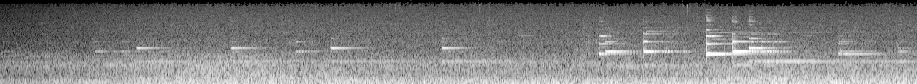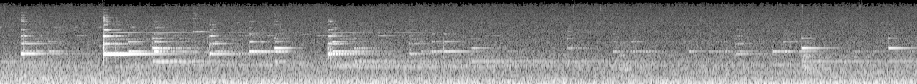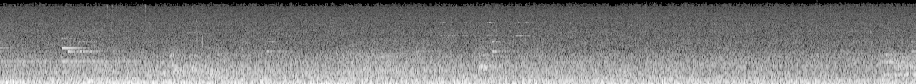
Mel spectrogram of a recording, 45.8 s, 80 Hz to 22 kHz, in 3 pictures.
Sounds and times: Wind chimes 1.4 - 33.0
Wind chimes 34.9 - 36.1
Wind chimes 37.4 - 40.2

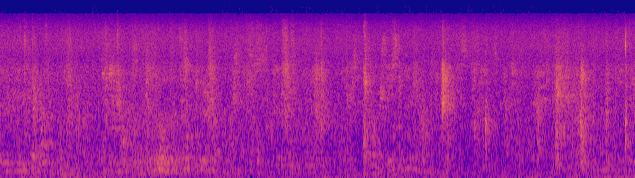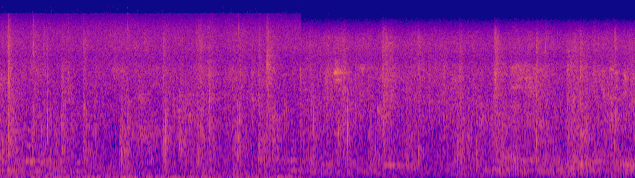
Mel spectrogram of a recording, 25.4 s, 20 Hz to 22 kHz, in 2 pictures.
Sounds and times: visitors talking 0.0 - 21.0
footsteps 0.0 - 25.2

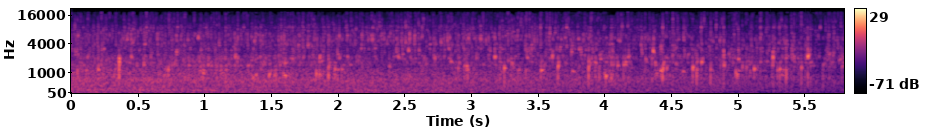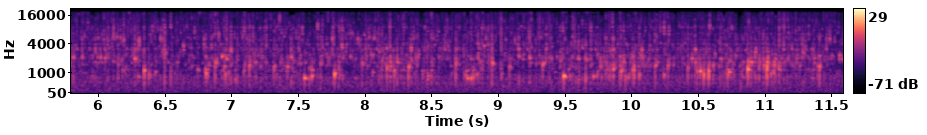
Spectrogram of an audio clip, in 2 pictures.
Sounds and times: tiny ice of river 0.0 - 7.6
small river 0.0 - 11.5

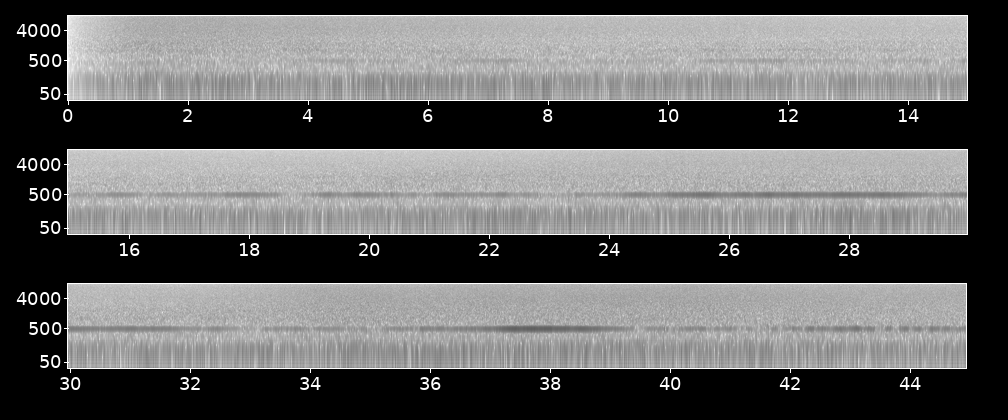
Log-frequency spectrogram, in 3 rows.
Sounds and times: wind 0.0 - 44.9

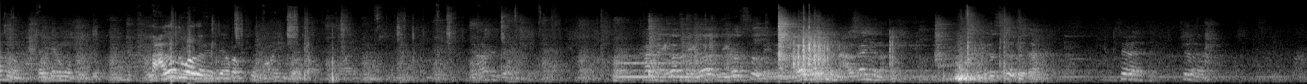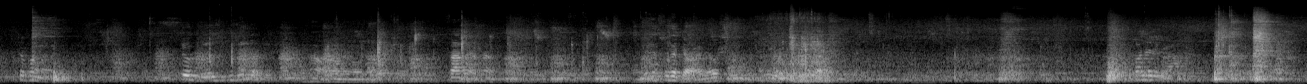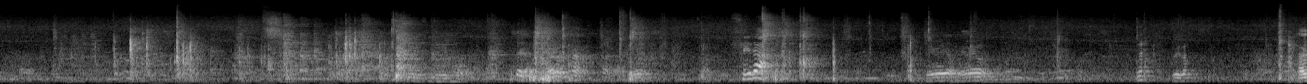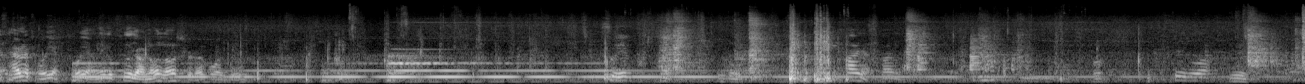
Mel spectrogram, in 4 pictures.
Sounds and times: Tibetan bowl 6.1 - 13.0
Tibetan bowl 39.4 - 52.2
Work in Progress sounds 39.9 - 52.2

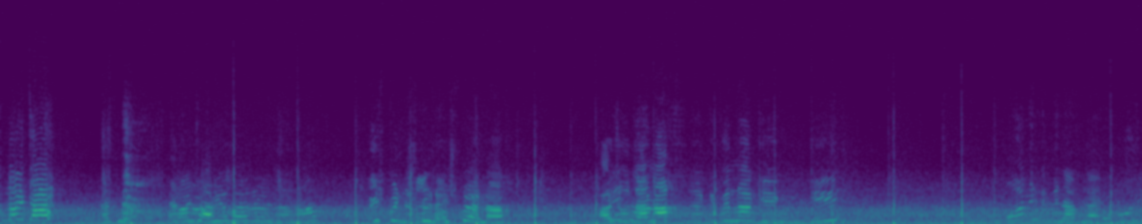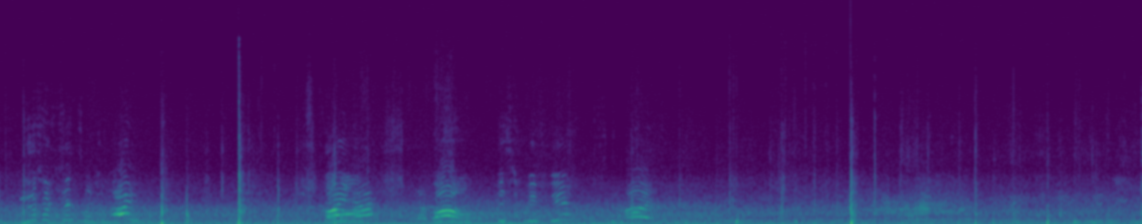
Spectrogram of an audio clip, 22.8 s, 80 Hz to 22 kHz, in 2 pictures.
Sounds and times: children playing soccer 0.0 - 22.8
motor traffic 0.0 - 22.8

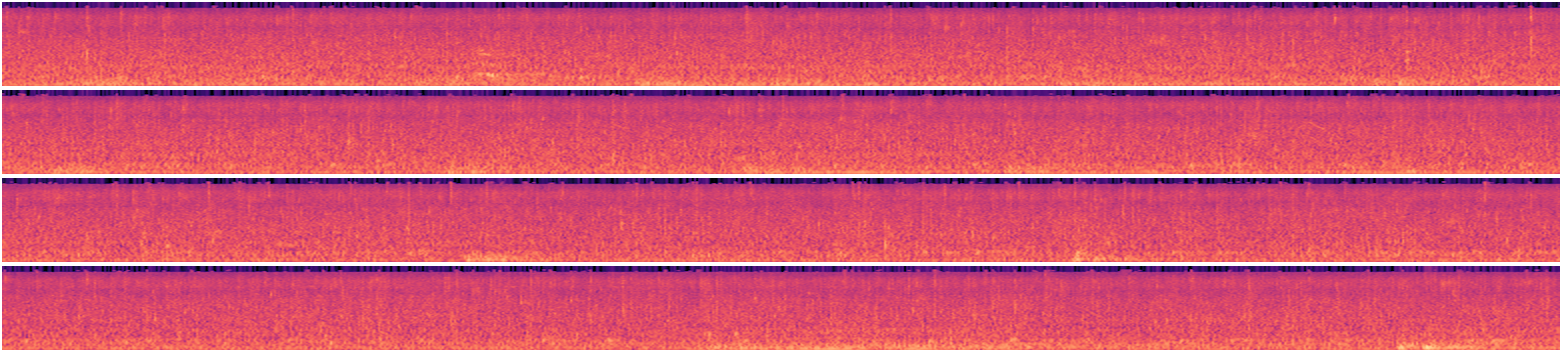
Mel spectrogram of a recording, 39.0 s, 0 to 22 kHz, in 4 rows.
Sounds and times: water 0.0 - 38.9
dog barking 2.9 - 3.7

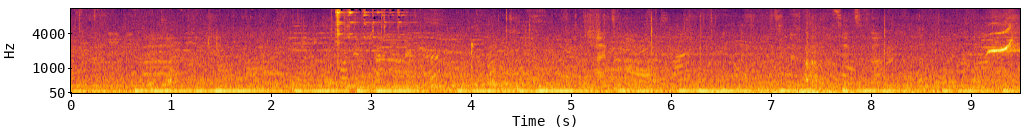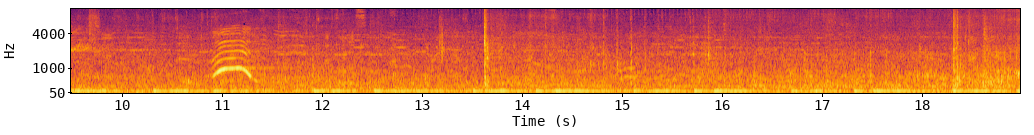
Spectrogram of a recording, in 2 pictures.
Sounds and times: street music 0.0 - 6.9
crowd 0.0 - 18.9
street music 8.2 - 18.9
skateboarding 13.0 - 18.9

